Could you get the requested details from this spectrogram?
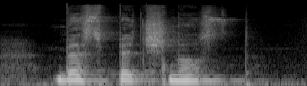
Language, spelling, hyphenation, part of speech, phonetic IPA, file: Czech, bezpečnost, bez‧peč‧nost, noun, [ˈbɛspɛt͡ʃnost], Cs-bezpečnost.ogg
- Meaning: 1. safety 2. security (staff) 3. safeness (of a quality)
